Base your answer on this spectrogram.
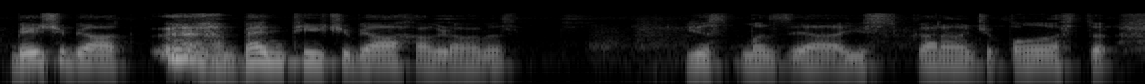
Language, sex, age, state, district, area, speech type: Kashmiri, male, 45-60, Jammu and Kashmir, Ganderbal, urban, spontaneous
